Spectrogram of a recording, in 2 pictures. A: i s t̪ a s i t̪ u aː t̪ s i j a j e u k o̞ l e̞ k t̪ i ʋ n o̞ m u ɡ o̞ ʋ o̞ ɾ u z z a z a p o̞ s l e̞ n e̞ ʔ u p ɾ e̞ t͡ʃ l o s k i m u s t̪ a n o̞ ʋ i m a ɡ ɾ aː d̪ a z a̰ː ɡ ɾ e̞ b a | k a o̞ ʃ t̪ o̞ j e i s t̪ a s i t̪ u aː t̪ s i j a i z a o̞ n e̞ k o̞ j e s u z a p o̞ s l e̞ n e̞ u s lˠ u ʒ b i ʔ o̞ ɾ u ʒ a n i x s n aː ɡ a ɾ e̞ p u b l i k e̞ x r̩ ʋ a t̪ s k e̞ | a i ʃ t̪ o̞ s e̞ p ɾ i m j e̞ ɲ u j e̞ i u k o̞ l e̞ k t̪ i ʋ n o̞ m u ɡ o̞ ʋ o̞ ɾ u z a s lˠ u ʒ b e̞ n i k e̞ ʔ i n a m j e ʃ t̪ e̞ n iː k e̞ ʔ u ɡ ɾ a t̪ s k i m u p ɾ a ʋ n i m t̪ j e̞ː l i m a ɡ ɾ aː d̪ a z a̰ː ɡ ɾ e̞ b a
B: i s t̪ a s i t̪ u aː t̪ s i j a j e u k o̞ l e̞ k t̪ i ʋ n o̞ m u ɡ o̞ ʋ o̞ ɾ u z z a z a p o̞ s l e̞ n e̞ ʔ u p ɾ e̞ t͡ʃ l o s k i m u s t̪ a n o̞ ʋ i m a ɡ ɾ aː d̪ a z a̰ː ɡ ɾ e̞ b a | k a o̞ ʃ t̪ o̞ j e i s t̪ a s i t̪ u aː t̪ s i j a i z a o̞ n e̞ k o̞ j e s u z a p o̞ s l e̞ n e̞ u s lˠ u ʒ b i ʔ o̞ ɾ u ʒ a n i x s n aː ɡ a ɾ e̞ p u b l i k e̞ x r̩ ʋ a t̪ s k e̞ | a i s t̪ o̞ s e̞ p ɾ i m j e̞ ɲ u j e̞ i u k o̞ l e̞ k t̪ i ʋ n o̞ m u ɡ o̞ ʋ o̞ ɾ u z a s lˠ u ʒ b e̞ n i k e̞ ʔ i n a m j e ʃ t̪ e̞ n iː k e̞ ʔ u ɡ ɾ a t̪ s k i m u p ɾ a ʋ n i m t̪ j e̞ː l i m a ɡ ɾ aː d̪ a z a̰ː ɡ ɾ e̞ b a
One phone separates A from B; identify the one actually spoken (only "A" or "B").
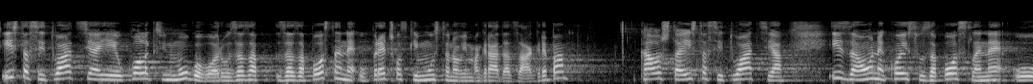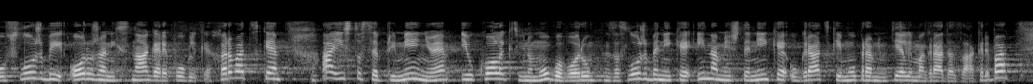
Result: B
